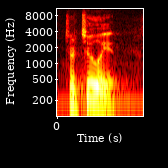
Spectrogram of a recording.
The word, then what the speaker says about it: Tertullian: According to one of the early church fathers, it's a guy named Tertullian. I'm probably pronouncing it wrong, Wyatt. Did I get it right? Okay, good. Tertullian.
